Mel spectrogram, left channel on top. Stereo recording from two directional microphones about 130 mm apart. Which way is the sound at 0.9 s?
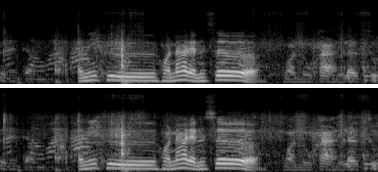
Centre (ahead or behind).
